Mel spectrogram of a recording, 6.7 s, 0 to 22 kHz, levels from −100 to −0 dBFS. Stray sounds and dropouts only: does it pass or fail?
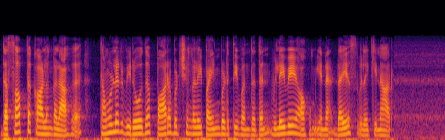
pass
